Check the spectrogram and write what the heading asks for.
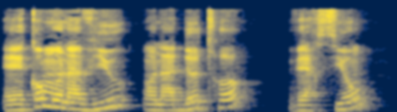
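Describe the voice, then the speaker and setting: A man leading a teaching webinar, thinking aloud slowly and hesitantly as he walks through a word game. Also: a little high, expressive, fairly bright tone. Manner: slow, hesitant, thinking aloud with repeated words.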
